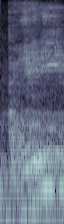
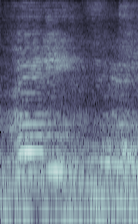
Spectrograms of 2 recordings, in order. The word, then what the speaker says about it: very: উপরে ঠোঁটটা উঁচু করো, উপরে ঠোঁটটাকে উঁচু করে ধরো, এরকম ভাবে ধরে করো। ভেরি ভেরি ভেরি ভেরি, বুঝতে পেরেছি ব্যাপারটা?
